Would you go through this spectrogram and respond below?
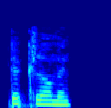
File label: "geklommen", German; adjectives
